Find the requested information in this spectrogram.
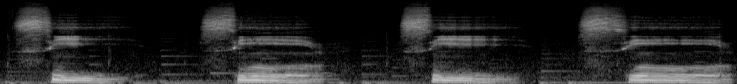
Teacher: So if I compare, for example, see, seen, see, seen, you can hear, it's small, but you can hear the difference. There's a little bit escaping through the nose. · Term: nasalization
